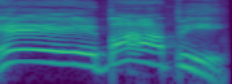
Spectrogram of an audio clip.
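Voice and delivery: very high, exaggerated, over-the-top Puerto Rican accent. Telling a story, imitating your grandfather greeting you: over-the-top Puerto Rican accent. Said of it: "the most over the top Puerto Rican voice".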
